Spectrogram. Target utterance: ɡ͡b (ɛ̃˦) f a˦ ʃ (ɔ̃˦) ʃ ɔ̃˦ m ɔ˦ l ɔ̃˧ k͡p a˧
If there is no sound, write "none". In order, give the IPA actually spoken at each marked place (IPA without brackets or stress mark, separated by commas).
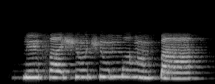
ɛ̃˦, ɔ̃˦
